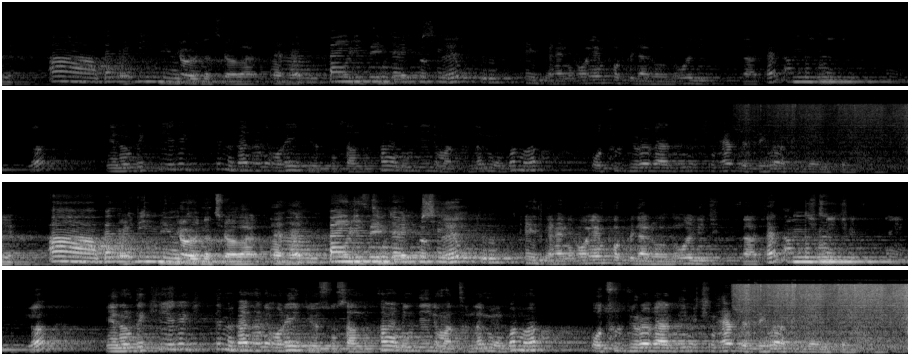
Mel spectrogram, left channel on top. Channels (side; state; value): left; quieter; 22.9 dB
